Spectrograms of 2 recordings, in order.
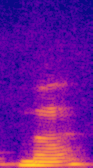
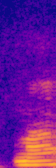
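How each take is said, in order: First: The ma is said heavy and thick. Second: The ma is said light and thin. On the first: The speaker calls it wrong. "bukan ma" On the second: The speaker calls it right. "Mimnya juga ma"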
